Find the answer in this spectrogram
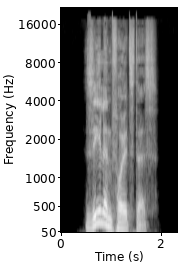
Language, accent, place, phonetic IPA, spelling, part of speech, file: German, Germany, Berlin, [ˈzeːlənfɔlstəs], seelenvollstes, adjective, De-seelenvollstes.ogg
- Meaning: strong/mixed nominative/accusative neuter singular superlative degree of seelenvoll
